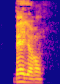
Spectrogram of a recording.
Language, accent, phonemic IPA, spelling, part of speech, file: French, Canada, /bɛl.ʁɔ̃/, bêlerons, verb, LL-Q150 (fra)-bêlerons.wav
- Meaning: first-person plural simple future of bêler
